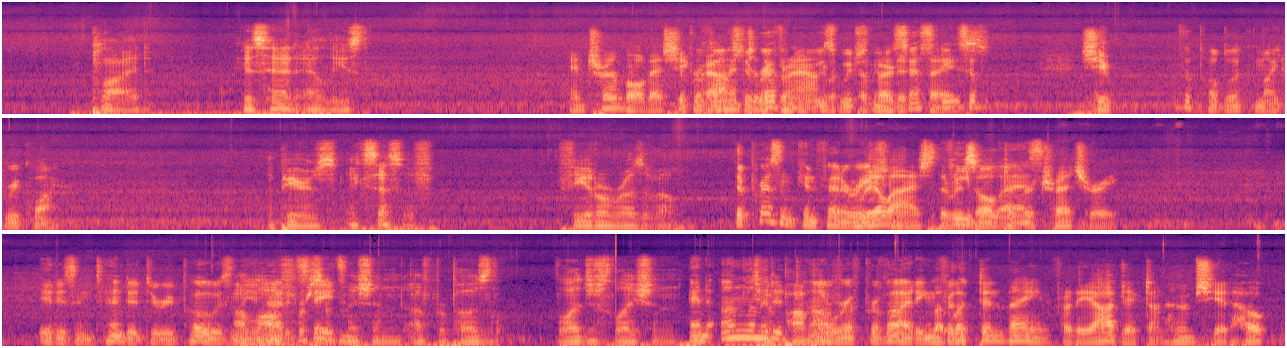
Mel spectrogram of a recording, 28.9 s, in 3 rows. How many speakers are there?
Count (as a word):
three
